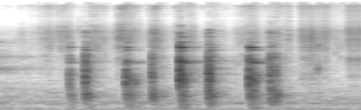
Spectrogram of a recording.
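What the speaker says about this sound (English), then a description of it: "Now, let's give this a cut." A knife saws through a crispy toasted patty melt sandwich, giving about eight sharp, crunchy strokes in quick succession, close and crisp.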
